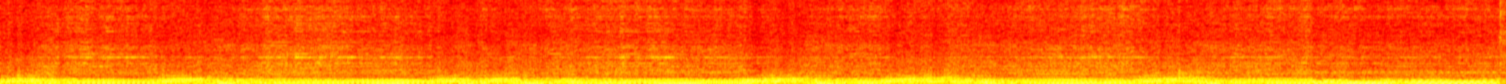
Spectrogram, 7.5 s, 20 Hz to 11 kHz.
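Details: Yamaha Warrior 350 quad, unknown year, after carburetor cleaning and fresh fuel: single-cylinder revs up and drops back with a heavy burbly lazy note, still running rich; exhaust pipe suspected.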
